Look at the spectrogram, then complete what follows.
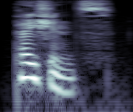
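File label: "patience", British English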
